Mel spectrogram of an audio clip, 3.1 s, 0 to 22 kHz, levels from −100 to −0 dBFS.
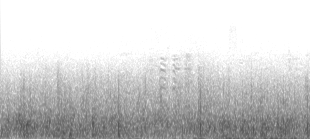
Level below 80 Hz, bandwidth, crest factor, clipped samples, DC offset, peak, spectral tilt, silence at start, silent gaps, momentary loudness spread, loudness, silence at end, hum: -52 dBFS; 5 kHz; 18 dB; under 0.1%; under 0.1%; -20 dBFS; -10.5 dB/octave; 0 s; none; 4 LU; -40 LUFS; 0 s; none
